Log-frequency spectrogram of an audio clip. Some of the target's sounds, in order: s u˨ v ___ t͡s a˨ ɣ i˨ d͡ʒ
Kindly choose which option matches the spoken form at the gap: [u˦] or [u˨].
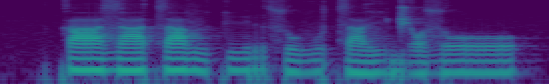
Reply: u˦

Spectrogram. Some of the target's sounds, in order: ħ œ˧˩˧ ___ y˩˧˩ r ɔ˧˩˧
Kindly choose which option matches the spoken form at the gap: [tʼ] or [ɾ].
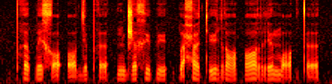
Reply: tʼ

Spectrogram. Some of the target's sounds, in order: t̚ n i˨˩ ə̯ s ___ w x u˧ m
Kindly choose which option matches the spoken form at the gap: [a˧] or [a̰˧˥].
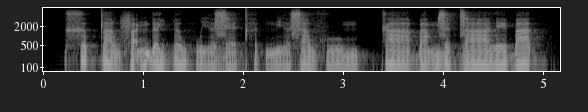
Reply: a˧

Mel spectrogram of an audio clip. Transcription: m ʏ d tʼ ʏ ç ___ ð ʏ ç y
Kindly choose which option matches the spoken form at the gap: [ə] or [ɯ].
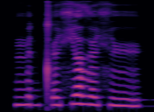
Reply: ə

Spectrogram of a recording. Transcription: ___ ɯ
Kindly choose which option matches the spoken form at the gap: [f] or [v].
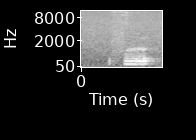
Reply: f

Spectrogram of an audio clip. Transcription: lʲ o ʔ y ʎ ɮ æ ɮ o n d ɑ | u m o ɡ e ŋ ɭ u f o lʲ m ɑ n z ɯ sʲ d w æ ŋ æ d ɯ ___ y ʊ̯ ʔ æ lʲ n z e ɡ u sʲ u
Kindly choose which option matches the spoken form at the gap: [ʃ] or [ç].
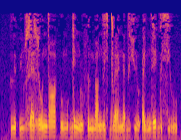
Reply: ç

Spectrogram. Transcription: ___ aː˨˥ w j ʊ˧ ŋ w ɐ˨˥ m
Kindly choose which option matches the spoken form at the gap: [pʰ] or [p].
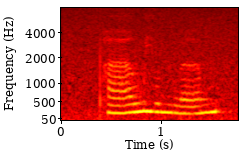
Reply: pʰ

